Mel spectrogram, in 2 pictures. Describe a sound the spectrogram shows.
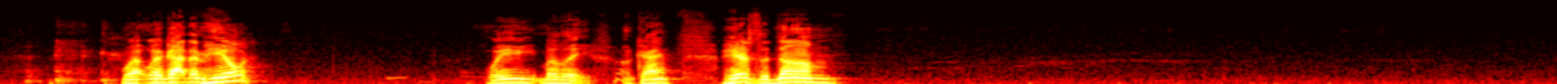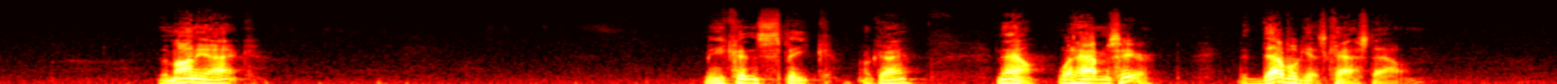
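A man speaks calmly through a clip-on microphone, in short bursts with pauses.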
